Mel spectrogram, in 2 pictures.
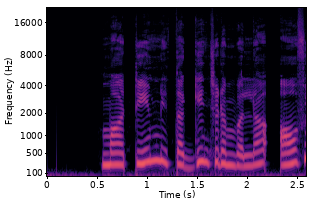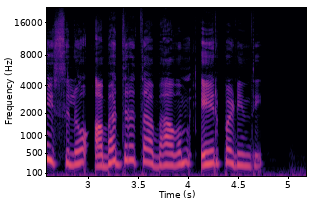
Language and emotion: Telugu, sad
